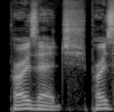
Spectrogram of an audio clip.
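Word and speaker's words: ProSedge: Pro Sedge, the comment before. Look at that, Yep. hey? Callback. Yep. Pro's Edge. Is that how you pronounce Pro it? Sedge. Pro Sedge. Sedge. SEDGE. Okay. Sedge.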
